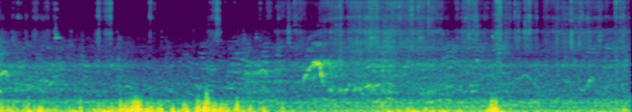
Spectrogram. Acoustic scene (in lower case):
residential area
